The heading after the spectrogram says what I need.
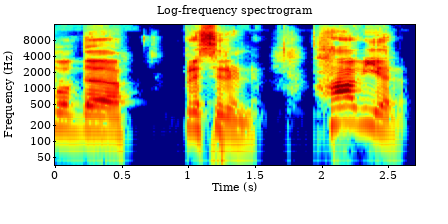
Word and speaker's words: Javier: Javier. The J is pronounced with an H. Javier Milei.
